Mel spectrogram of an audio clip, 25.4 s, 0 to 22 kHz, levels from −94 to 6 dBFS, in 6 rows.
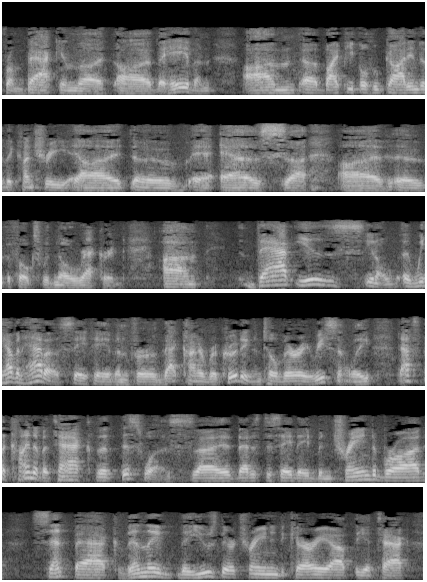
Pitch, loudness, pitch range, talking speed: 125 Hz, -20 LUFS, 115-155 Hz, 175 wpm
